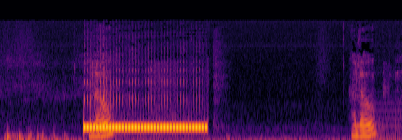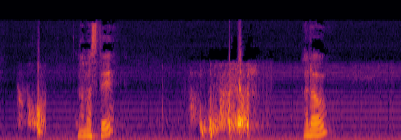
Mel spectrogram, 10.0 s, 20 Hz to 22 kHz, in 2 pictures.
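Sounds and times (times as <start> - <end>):
telephone ringing tone announcing an incoming call: 1.0 - 2.6
speech: 6.0 - 6.6, 8.8 - 9.2.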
